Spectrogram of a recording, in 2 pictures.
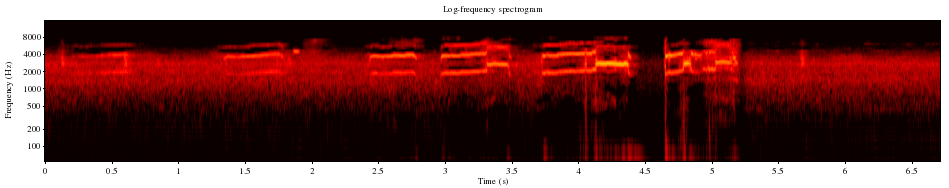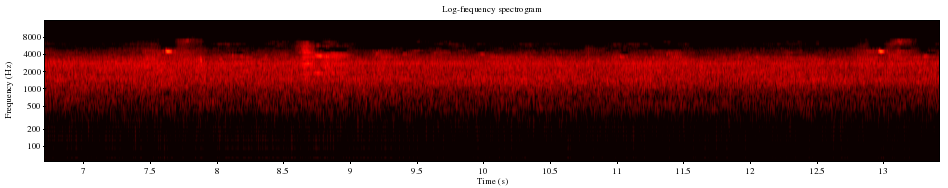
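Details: Bald eagles at their Southwest Florida nest, where the male delivered a soft-shelled turtle and brought grasses and sticks: a burst of short, sharp, clipped chittering notes in quick succession, then only faint hiss and a few soft ticks.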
